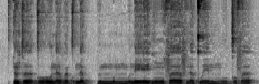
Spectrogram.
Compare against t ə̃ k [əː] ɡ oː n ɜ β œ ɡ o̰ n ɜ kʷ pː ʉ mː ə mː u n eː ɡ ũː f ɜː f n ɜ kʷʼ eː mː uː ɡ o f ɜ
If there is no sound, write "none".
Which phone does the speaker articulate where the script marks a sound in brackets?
əː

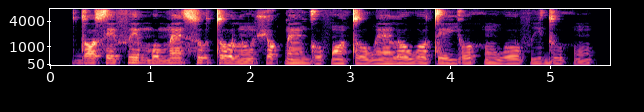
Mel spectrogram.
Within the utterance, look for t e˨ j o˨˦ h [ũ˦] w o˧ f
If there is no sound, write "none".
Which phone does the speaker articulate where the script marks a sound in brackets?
ũ˧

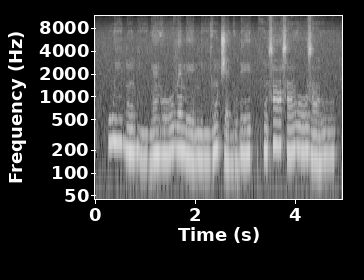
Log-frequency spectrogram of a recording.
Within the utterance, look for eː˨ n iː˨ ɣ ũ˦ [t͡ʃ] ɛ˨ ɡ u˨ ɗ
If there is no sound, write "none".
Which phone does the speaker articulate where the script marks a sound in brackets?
t͡ʃ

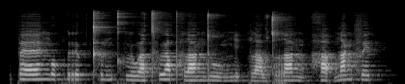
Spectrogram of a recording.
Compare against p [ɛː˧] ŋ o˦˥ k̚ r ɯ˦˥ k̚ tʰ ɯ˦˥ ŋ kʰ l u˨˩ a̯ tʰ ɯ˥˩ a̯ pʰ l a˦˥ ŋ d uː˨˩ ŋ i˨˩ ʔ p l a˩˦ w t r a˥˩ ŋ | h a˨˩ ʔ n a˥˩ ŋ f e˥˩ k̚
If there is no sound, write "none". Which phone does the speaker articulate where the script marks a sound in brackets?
ɛː˦˥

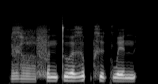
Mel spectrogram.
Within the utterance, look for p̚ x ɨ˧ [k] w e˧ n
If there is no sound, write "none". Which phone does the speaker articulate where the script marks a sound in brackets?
k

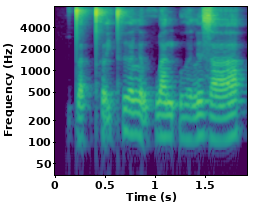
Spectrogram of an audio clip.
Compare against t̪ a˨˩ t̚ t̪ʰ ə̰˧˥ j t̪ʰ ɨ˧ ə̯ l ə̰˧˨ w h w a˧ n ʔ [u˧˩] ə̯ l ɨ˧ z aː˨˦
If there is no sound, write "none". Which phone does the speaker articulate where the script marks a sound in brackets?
ṳ˨˩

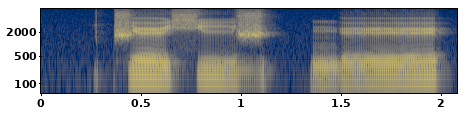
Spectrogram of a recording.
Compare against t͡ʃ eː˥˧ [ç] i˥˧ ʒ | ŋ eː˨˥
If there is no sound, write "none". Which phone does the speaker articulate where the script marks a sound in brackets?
ç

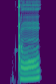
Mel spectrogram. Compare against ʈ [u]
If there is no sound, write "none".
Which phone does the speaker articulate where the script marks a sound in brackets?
ũ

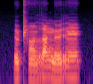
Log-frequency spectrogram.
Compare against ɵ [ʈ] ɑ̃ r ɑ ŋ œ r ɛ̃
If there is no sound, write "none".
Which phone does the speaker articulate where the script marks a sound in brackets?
ʈʰ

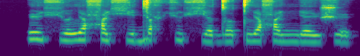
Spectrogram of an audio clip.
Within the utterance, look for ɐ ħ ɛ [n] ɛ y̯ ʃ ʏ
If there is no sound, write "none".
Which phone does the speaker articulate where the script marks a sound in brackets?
ɲ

